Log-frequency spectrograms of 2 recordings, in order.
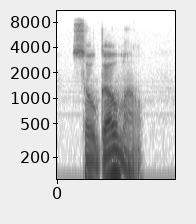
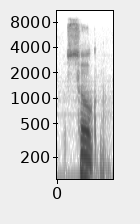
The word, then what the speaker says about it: Sogmo: It is not Sogomo, it is not Sagmo, it is Sogmo. And the reason why I state this is because it is an Abenaki word.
